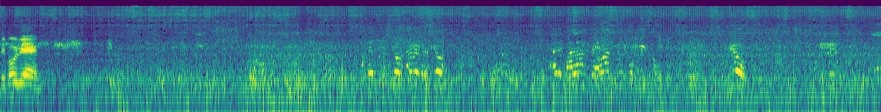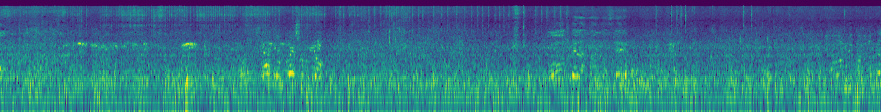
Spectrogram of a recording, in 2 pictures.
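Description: Wind blows and waves wash steadily outdoors on open water.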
